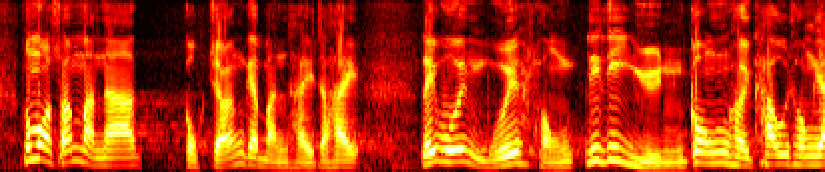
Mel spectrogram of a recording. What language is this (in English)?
Cantonese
